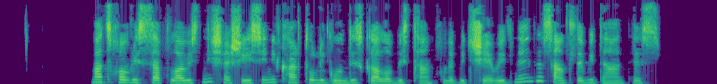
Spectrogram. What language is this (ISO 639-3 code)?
kat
